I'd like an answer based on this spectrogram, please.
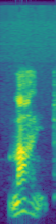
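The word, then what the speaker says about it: knight: And the next one, night. K is silent. Yes. Night. It's the Night. same pronounced as night.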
